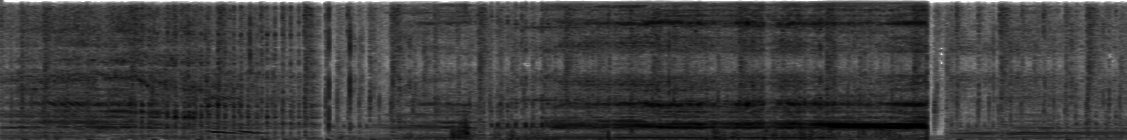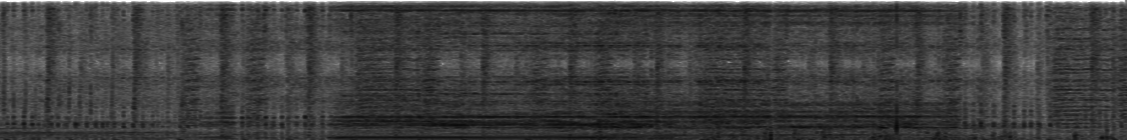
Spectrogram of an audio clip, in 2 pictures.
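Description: Motorbike engines running, with the nearest one revving up and holding speed twice. Background music plays along. The sound breaks off abruptly about nine seconds in, then carries on.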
